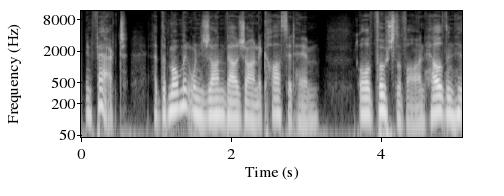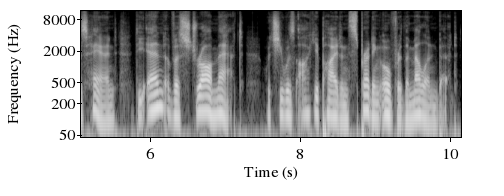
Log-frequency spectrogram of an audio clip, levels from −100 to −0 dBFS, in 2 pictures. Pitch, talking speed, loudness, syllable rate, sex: 115 Hz, 190 wpm, -20 LUFS, 5.1 syllables/s, male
